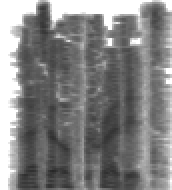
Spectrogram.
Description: Leave a reply letter of credit Dëgjoni shqiptimin https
